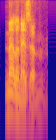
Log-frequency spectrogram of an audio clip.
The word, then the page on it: melanism: British English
